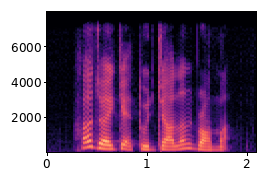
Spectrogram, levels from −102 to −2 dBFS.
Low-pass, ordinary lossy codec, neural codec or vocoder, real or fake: 7.2 kHz; none; codec, 16 kHz, 6 kbps, DAC; fake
